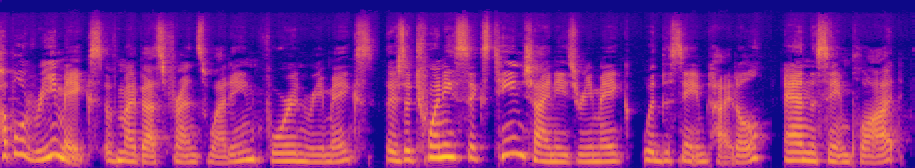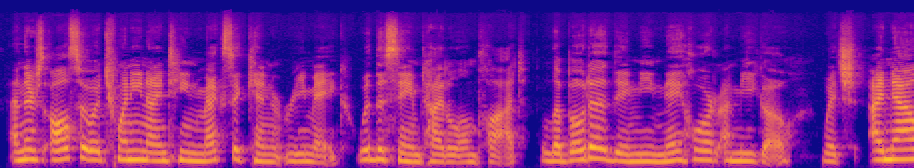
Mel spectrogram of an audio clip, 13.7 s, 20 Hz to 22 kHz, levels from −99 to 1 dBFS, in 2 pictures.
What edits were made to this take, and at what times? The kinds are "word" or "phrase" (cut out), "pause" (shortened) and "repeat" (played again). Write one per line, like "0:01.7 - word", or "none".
0:02.8 - pause
0:06.8 - pause
0:10.8 - pause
